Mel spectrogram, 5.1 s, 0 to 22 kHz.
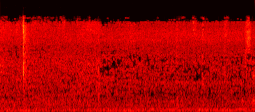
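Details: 2019 Goodman AC with refrigerant leaks, recharged before and lasting only a month: the indoor air handler blower starts on cool after the contactor is bumped. Steady, even low airflow whoosh with no knock, rattle or squeal; blower runs normally.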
